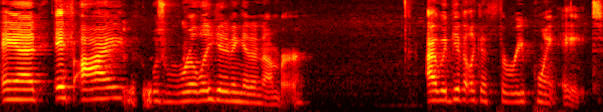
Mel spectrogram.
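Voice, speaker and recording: A woman with a Southern US accent speaks in an animated, bright and sharp tone at a fairly high pitch. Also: ordinary pitch variation, fairly slow pace, big swings in loudness. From US South. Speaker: podcast co-host, healthcare worker. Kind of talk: casual chat.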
